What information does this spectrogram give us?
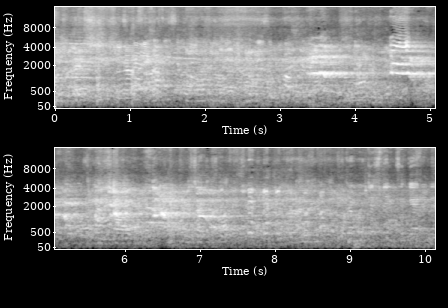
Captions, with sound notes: (kids yell) - Just need to get there,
